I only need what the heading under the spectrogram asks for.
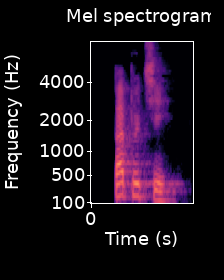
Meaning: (noun) 1. papermaker 2. stationer; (adjective) 1. papermaking 2. stationery
- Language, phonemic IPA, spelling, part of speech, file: French, /pa.pə.tje/, papetier, noun / adjective, LL-Q150 (fra)-papetier.wav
